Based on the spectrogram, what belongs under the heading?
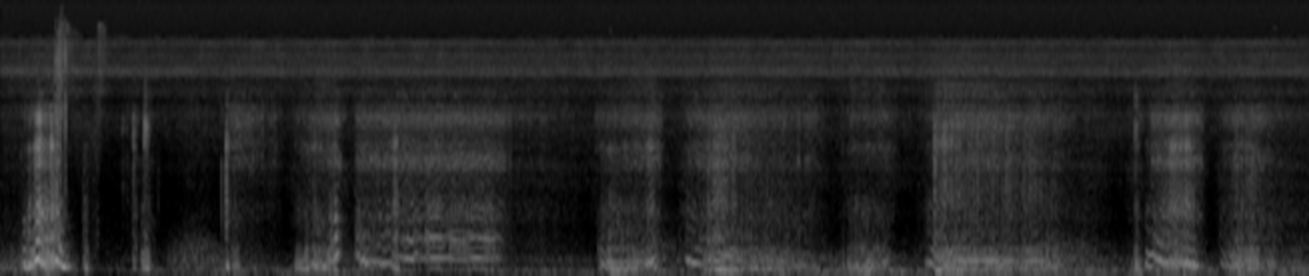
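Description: Soft, irregular snuffly snores and nasal rattles with each breath of a sleeping baby.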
